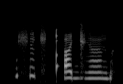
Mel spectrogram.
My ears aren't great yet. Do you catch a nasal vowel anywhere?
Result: yes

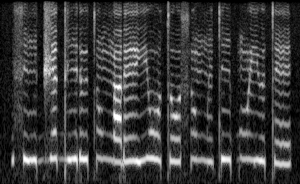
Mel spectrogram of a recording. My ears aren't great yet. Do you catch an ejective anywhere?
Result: no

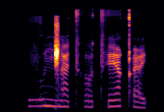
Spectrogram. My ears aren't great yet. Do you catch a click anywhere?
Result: yes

